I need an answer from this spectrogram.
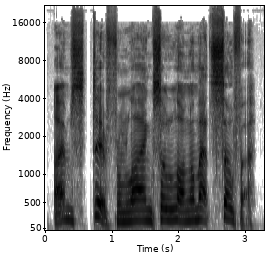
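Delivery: high, grousing, put-out complaining tone. Miss Baker yawns and stands up, then speaks, complaining. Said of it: "she complained".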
